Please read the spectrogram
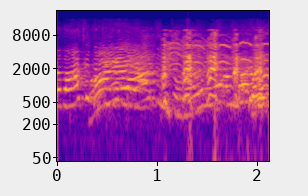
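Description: High-pitched women's voices shouting and crying out over one another in a physical scuffle, with laugh-like shrieks among the cries.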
